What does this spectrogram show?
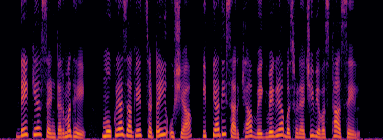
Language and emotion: Marathi, neutral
